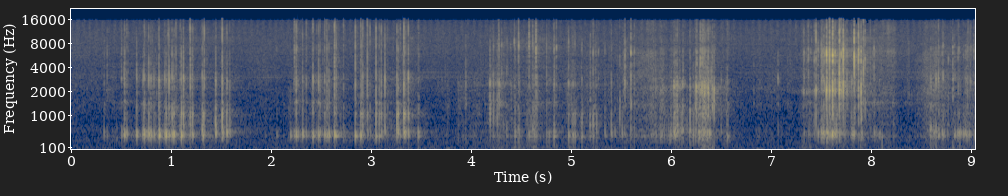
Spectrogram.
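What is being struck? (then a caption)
Plastic detangling hairbrush. Long nails rake and scratch across the pink bristles of a plastic detangling hairbrush held close to the mic, making crinkly, crackling clicks. The clicks come in short bursts separated by quiet pauses, with a papery midrange body and bright, dry edges that stop instantly.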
